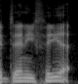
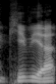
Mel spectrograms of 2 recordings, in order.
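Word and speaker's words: Kvyat: called him Fiat yeah Denny Fiat isn't that how you say it I know a lot of people say kiveat but I was fairly sure it was Denny Fiat oh that's the first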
